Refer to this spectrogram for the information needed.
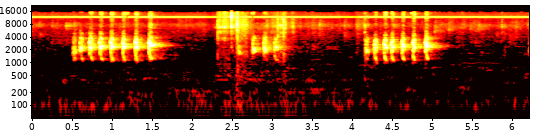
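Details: Sooty-headed bulbul, an original recording used as a lure for lazy birds: rapid rattling strings of about eight even notes, a brief noisy flutter in between, then another rattle.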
